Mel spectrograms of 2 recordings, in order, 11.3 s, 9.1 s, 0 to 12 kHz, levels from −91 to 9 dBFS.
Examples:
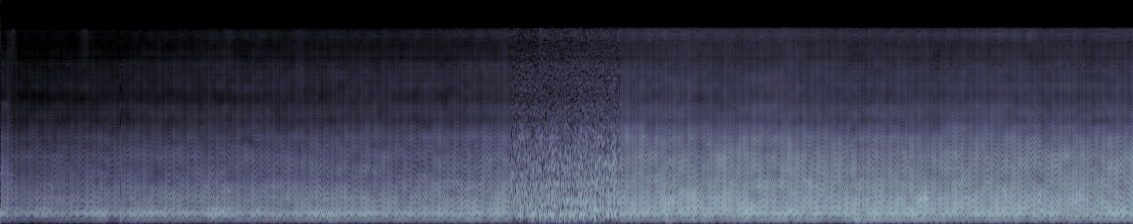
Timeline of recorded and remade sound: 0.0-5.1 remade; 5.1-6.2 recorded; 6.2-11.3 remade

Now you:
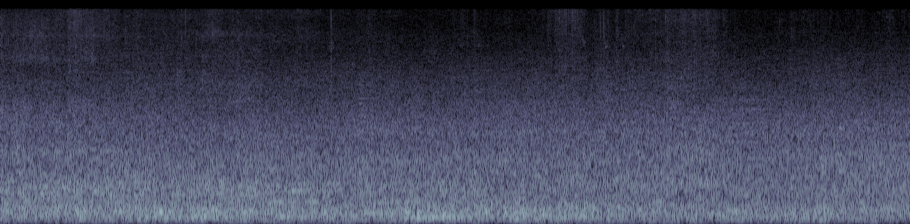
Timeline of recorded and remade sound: 0.0-9.1 recorded

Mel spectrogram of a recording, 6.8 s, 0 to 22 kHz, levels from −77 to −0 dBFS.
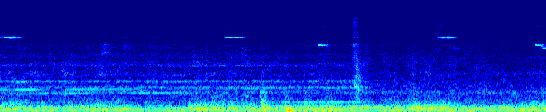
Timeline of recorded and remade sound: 0.0-2.2 remade; 2.2-3.5 recorded; 3.5-6.8 remade

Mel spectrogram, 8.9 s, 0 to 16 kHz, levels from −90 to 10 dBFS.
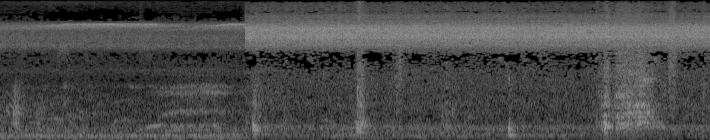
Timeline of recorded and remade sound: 0.0-2.1 remade; 2.1-8.9 recorded

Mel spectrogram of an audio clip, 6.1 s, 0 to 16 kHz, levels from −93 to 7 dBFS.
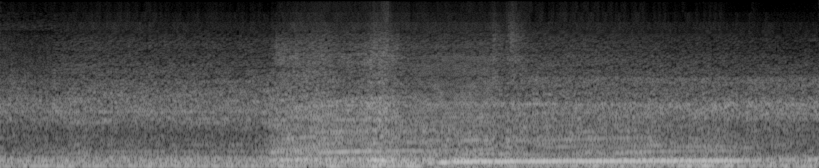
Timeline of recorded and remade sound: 0.0-3.1 recorded; 3.1-3.7 remade; 3.7-6.1 recorded

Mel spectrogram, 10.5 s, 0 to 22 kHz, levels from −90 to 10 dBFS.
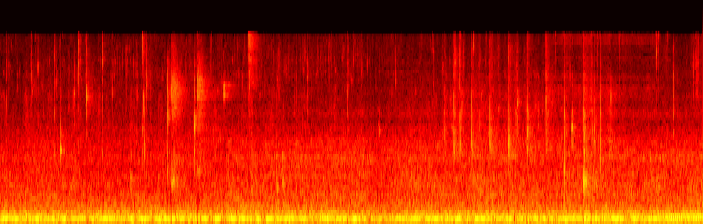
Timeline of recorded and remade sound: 0.0-8.3 recorded; 8.3-9.9 remade; 9.9-10.5 recorded

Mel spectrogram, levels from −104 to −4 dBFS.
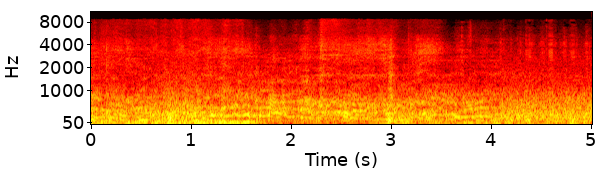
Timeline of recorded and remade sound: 0.0-0.6 remade; 0.6-1.1 recorded; 1.1-4.1 remade; 4.1-5.0 recorded

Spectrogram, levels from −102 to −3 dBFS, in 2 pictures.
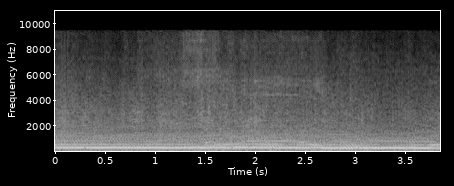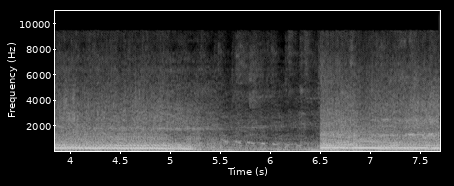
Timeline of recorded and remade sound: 0.0-7.7 remade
